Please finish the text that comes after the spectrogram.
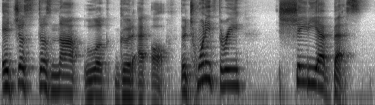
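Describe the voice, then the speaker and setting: A man's voice: on the high side, sing-song, slow pace, bright, forceful tone. Emphatic man giving racing commentary. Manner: emphatic, repeats words and phrases. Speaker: motorsport commentary video host. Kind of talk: opinionated race analysis commentary.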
